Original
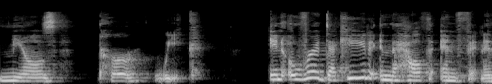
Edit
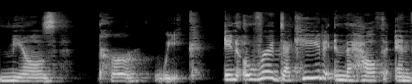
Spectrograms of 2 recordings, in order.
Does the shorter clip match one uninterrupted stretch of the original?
no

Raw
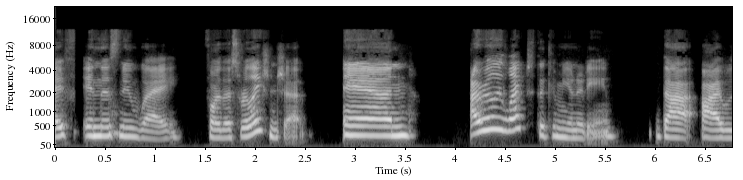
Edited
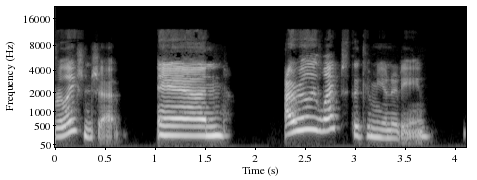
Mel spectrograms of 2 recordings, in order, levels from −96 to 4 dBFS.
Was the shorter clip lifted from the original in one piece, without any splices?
yes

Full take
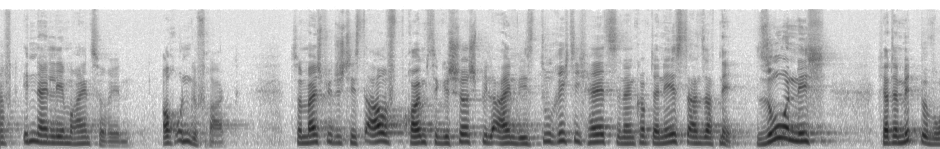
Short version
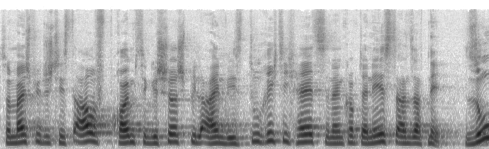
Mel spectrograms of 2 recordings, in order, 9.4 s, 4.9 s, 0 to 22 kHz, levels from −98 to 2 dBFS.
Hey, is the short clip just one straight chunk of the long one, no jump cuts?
yes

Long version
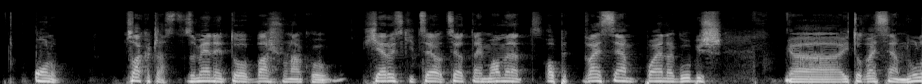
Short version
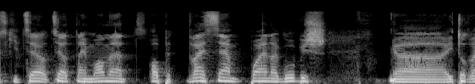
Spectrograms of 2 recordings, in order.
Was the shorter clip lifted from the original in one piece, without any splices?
yes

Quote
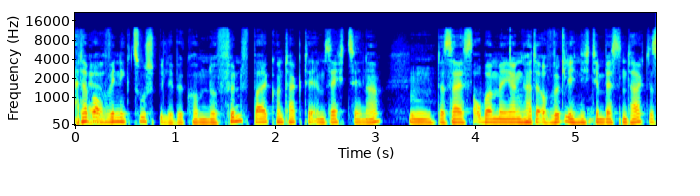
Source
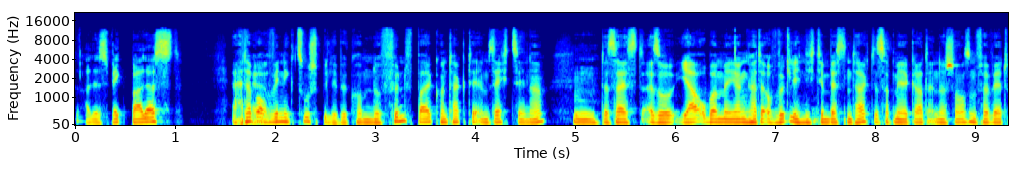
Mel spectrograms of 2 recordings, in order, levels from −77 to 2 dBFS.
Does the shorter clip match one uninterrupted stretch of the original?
no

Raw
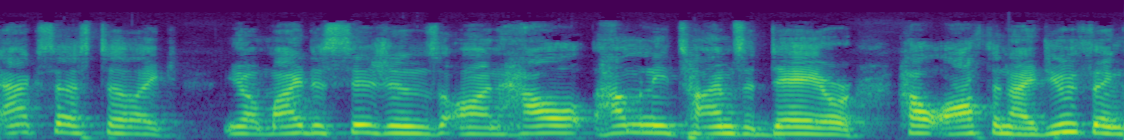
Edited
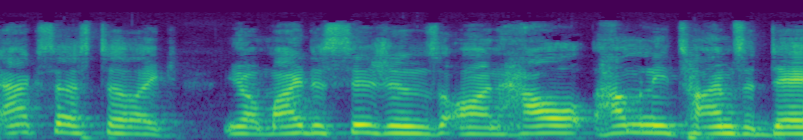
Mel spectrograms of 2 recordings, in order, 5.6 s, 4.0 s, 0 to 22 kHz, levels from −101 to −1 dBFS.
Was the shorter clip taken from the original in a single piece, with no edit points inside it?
yes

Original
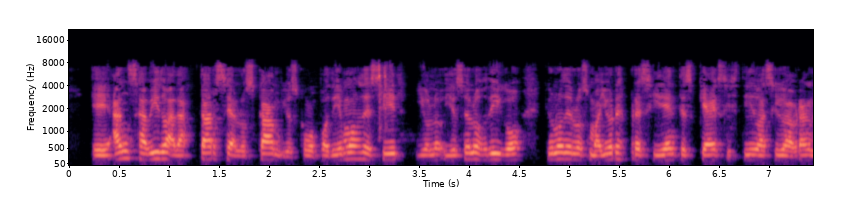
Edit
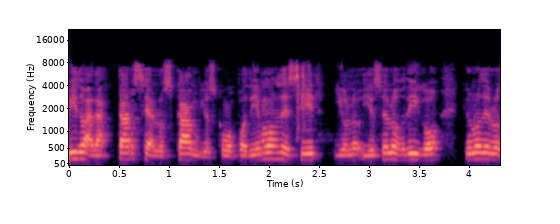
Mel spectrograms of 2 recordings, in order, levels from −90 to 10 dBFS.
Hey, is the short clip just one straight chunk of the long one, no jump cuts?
yes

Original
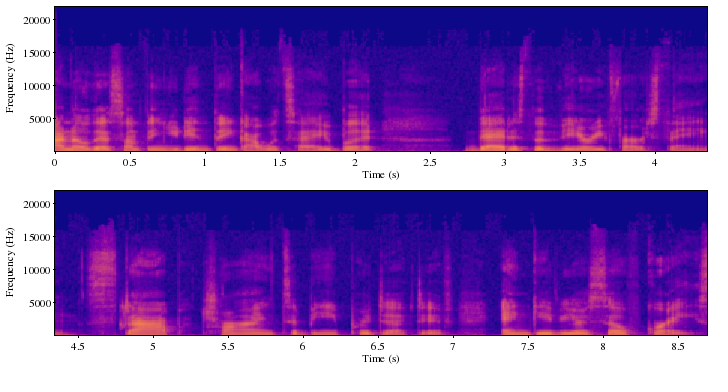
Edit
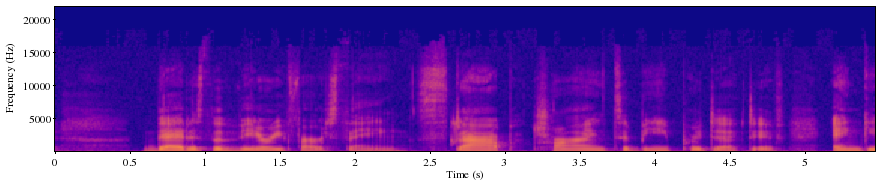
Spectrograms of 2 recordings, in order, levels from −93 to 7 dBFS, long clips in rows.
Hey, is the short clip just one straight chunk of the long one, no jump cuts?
yes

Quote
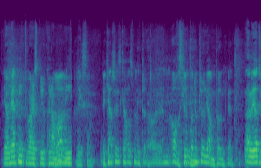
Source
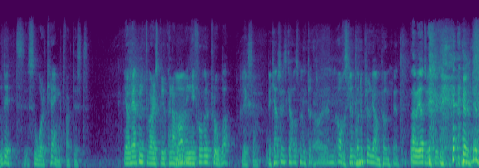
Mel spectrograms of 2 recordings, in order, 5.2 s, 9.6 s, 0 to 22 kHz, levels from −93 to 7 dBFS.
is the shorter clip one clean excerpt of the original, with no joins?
no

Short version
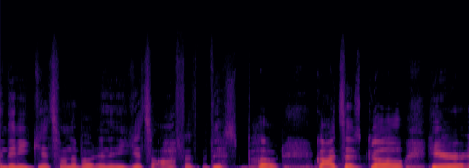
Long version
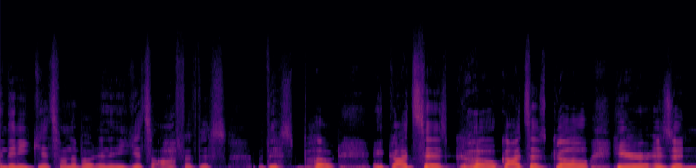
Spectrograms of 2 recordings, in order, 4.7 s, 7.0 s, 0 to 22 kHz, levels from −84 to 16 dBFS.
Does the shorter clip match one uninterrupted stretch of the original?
no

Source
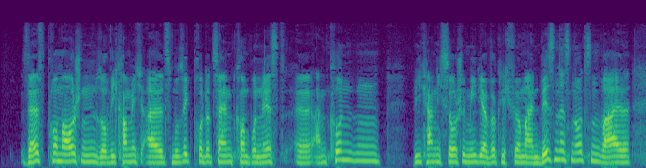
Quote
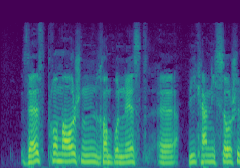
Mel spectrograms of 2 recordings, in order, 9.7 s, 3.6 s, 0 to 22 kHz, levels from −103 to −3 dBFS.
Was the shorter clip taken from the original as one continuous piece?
no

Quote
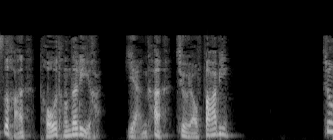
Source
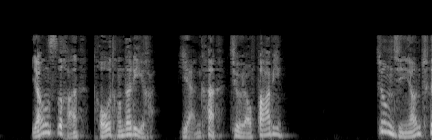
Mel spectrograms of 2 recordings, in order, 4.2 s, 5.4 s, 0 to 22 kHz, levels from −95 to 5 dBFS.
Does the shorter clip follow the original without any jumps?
yes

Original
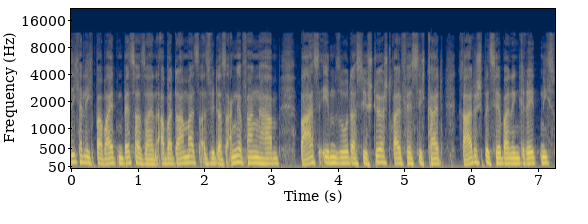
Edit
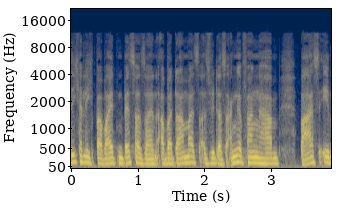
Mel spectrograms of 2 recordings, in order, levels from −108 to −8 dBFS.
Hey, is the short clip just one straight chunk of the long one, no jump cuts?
yes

